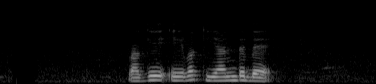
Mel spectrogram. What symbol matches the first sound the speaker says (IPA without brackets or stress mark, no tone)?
ʋ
